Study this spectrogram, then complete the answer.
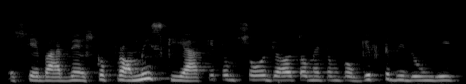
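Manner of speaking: normal talking voice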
